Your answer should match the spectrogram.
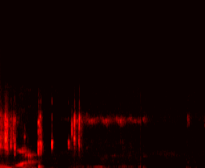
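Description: A few short, quiet clicks in the first second, after a brief spoken "yeah", with a faint high thin tone for under a second; the rest is quiet.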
